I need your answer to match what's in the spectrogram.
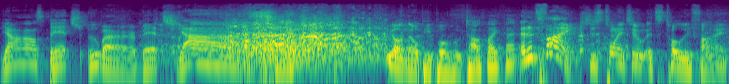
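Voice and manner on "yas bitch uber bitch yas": put-on drunk college party-girl voice with slang. Describing a friend's little sister when she drinks, imitating drunk sorority girl. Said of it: "she starts talking like".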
